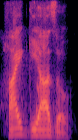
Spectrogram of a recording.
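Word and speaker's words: hagiazo (ἁγιάζω): It's 16 times, and it's translated from that word right there you see on screen, which is hagizio. Did I pronounce that properly? Hagizio? Hagiazo? – Yeah, hagiazo. Yeah.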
